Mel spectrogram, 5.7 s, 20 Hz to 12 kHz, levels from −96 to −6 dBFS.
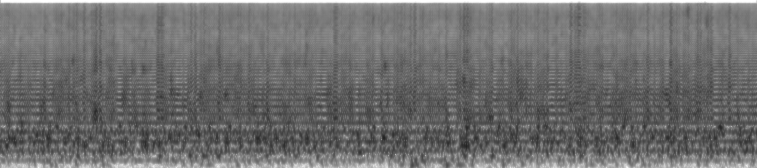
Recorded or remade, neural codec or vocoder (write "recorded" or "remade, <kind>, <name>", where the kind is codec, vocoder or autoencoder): remade, vocoder, Vocos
